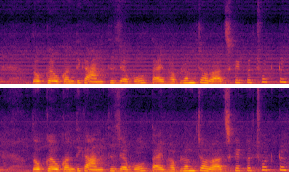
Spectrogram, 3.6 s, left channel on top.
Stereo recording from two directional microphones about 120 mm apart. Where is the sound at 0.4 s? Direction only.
10° right (ahead or behind).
